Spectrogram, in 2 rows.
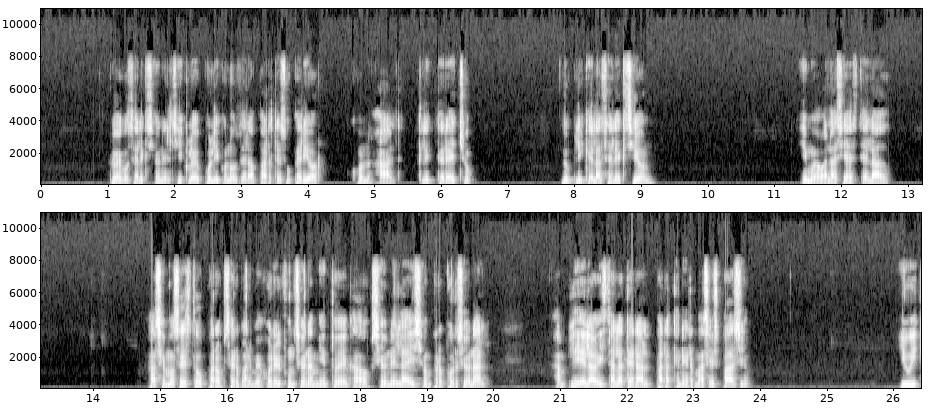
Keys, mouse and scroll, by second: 6.0-7.9 alt+right drag, 9.4 shift+d.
